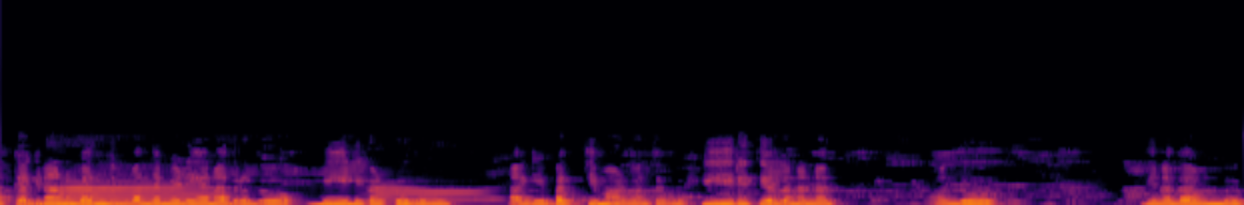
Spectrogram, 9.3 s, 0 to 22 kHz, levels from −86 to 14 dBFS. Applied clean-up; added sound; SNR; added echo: classical method WPE with log-MMSE.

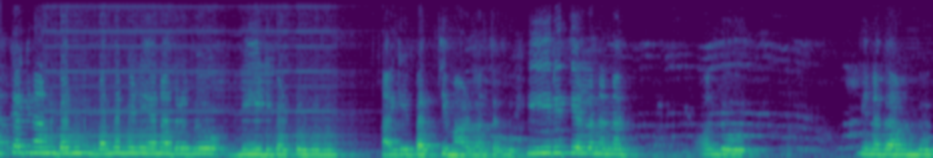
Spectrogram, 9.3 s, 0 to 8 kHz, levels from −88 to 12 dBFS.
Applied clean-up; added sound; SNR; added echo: neural separator model SepFormer DNS4.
